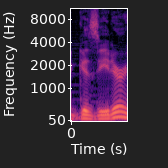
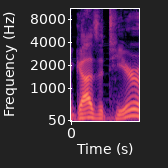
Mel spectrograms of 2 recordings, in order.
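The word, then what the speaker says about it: gazetteer: what did you say I'm like a a gazer he's like really he's like he's like you mean a gazeteer I'm like and I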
